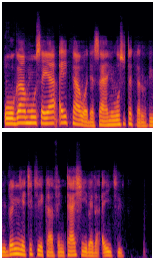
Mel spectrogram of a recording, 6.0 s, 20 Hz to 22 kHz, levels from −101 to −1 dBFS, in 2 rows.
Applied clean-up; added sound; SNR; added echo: neural mask model DeepFilterNet 3.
